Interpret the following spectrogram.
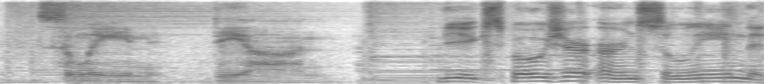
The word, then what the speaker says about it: Céline Dion: the Beast came out they knew it wasn't it's aligned or salon at that point they got Celine Dion the exposure earned Celine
